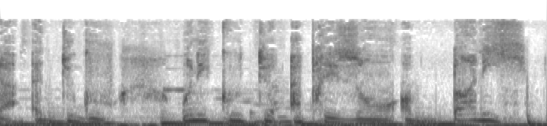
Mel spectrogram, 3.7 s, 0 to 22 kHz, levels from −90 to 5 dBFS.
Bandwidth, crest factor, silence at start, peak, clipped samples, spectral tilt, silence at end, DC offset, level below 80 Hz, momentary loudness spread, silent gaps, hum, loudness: 11.5 kHz; 16 dB; 0 s; -6 dBFS; under 0.1%; -4.5 dB/octave; 0 s; under 0.1%; -26 dBFS; 3 LU; none; none; -25 LUFS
